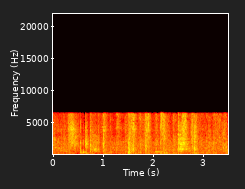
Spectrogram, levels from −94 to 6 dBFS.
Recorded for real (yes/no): no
